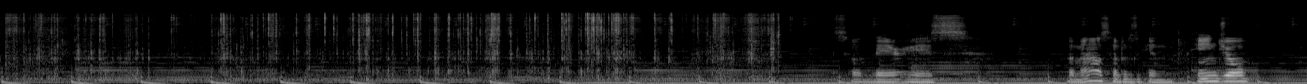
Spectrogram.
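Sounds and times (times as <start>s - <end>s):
plastic bag crinkling: 0.0s - 7.9s
background music with steady beat: 0.0s - 13.0s.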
